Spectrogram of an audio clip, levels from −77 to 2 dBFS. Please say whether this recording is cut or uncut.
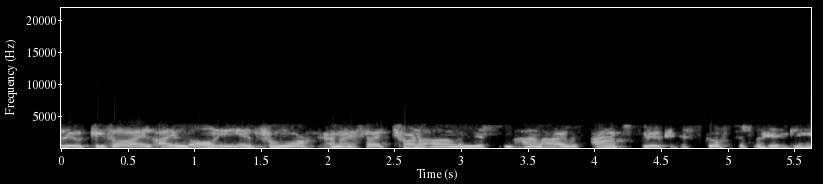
uncut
